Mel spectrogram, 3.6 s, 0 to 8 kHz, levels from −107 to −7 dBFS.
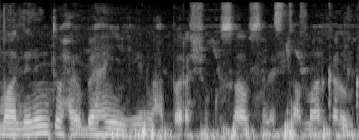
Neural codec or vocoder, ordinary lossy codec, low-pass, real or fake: none; none; 7.2 kHz; real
